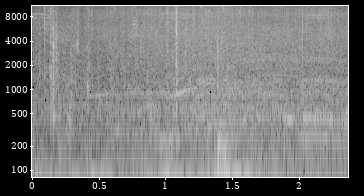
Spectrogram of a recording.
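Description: Outdoor spectator ambience on a handheld camera microphone: a steady low rumble of wind and handling noise as the camera swings. Faint voices rise in the background, and a single low thump about one and a half seconds in is the loudest sound.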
